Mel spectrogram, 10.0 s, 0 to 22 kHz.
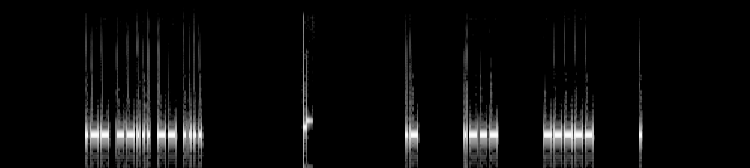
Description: Morse code, heard as a keyed tone, about 36 wpm, spaced as for 18 wpm, 700 Hz. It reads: W7MH AJ0E
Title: USA Call Signs - 4 Characters - 6x Character Spacing - 35wpm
